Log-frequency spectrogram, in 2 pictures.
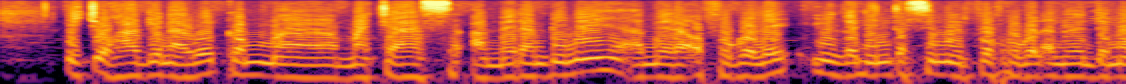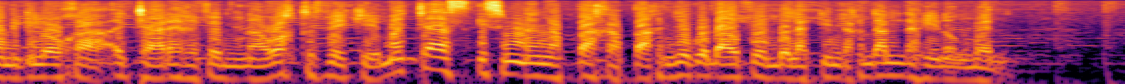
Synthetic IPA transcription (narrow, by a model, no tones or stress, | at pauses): it͡ʃoxaɡenaɾwekːommat͡ʃasameɾambinea̰meɾaofoɡɔleiŋɡad͡ʒindasimiɾfofɔɡolanadɐmanɡiloxa̰a̰t͡ʃaɾexefemnawaxtufekemat͡ʃasisimnaŋapaxapaxɲd͡ʒeɡodawfombɛlakːindaxndalndaxinɔŋmɛn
